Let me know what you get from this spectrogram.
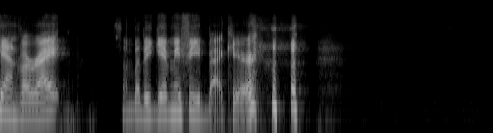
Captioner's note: chuckles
